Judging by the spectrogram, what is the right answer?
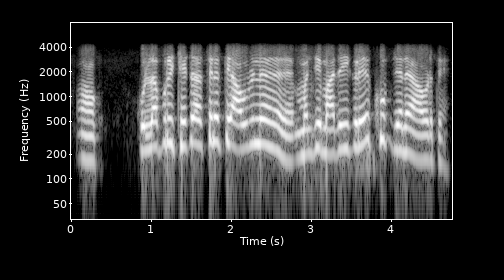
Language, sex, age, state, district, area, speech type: Marathi, male, 30-45, Maharashtra, Washim, urban, conversation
